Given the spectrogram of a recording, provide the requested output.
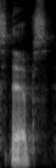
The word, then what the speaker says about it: SNPs: and from now on we'll defer to them as snips snps or pronounced snips these 30 genes and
